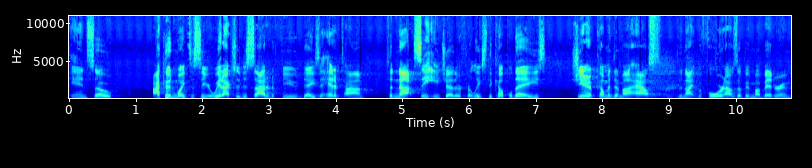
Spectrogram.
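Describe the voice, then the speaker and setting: Speaking at a very fast pace, a man uses a fairly high pitch with ordinary pitch variation against light background noise. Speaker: pastor. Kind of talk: sermon. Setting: church. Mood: warm personal storytelling. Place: church. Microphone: podium.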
